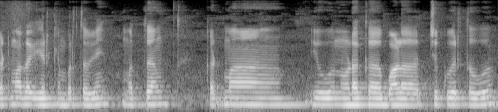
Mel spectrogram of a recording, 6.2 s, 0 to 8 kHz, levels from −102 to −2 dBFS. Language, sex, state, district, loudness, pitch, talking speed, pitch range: Kannada, male, Karnataka, Belgaum, -19 LUFS, 130 Hz, 105 wpm, 130-135 Hz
